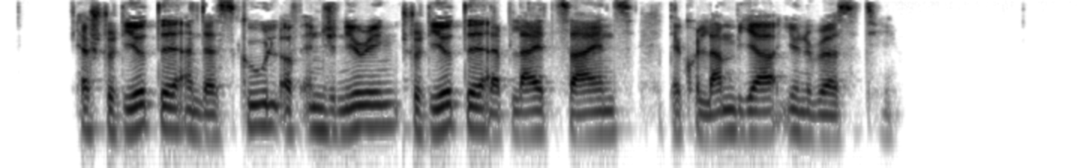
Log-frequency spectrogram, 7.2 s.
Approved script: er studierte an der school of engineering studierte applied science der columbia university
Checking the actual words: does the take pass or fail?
pass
